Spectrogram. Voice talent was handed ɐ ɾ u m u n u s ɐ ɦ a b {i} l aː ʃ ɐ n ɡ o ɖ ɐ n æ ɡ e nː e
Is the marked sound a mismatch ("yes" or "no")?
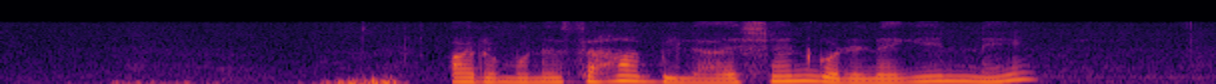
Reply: no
